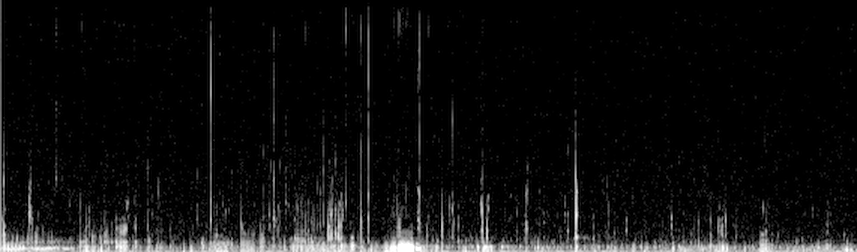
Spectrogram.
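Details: Recording of a woman's stomach growling: continuous low rumbling and gurgling with bubbly pops, a normal bowel sound; borborygmi.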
